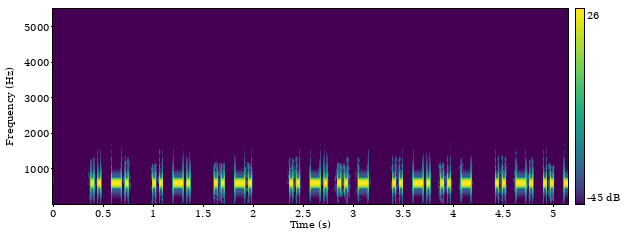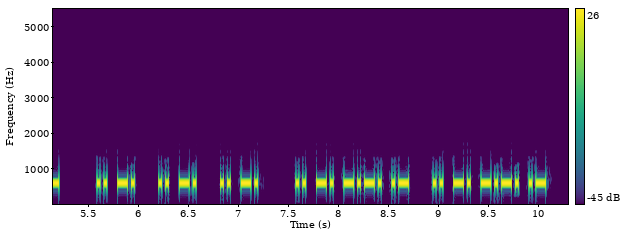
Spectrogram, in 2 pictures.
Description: Morse code, heard as a keyed tone, about 34 wpm, 600 Hz. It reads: IN IN IN INIT INIT INIT IN IN IN INCA INCA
